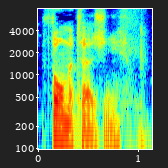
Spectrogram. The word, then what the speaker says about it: Thaumaturgy: Thaumaturgy.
